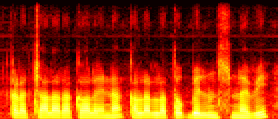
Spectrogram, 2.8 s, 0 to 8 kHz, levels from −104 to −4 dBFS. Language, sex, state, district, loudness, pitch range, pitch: Telugu, male, Telangana, Mahabubabad, -17 LUFS, 145-150 Hz, 145 Hz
